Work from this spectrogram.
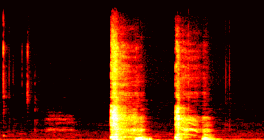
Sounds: Cough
